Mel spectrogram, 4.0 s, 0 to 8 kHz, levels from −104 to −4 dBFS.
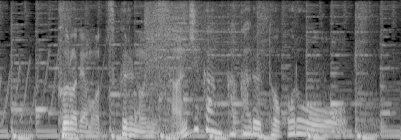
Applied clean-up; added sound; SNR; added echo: none; none; none; none.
